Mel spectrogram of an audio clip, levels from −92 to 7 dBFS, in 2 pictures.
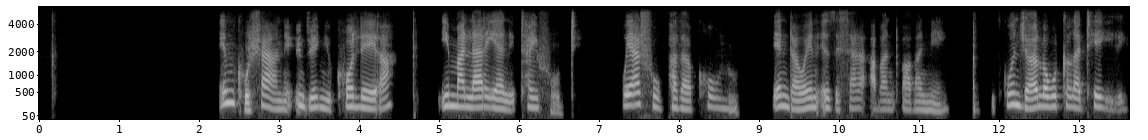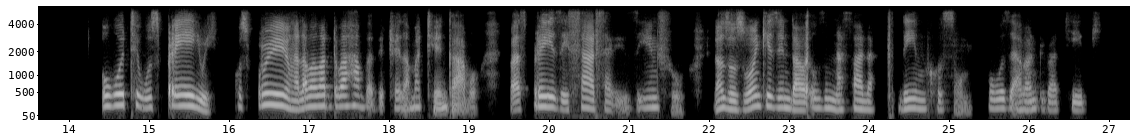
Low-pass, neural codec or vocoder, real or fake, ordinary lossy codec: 5.4 kHz; codec, 16 kHz, 0.5 kbps, X-Codec, HuBERT features, trained on LibriSpeech; fake; Opus, 24 kbps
